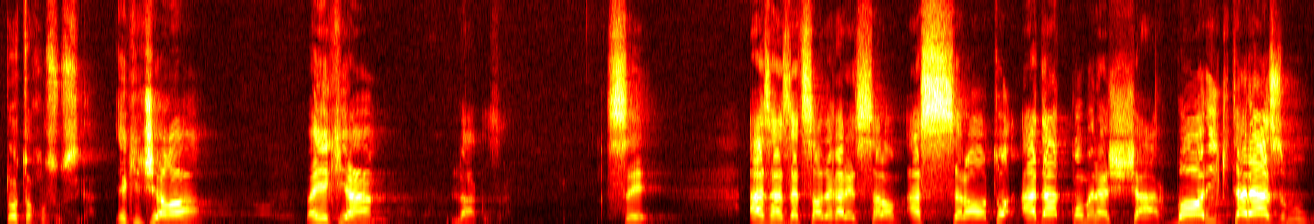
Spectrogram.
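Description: Man preaching a sermon, fairly high voice, very lively pitch, dramatic swings from loud to hushed, chanted scripture. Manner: recites Arabic scripture in a slow chanting cadence, then explains it.

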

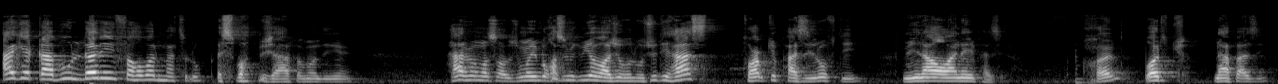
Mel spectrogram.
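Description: A man with a notably high voice delivers a theology lesson. He argues emphatically and keeps turning to his audience with questions, pressing each point home. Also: lively intonation. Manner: addresses listeners as "sir". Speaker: religious teacher. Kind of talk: lecture on theology.

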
